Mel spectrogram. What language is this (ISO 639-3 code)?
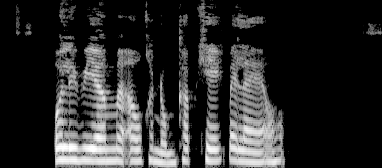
tha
